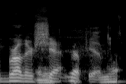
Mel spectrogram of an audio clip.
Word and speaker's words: Brothership: game that has um a lot of people saying it wrong and I understand why because it does sound like it should be or could be Mario and Luigi Brotherhood but it's the Mario and Luigi brothership and I you guys all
